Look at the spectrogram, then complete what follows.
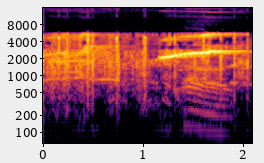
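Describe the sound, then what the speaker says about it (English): Applause sound effect in a short burst of clapping, with a whistle-like tone rising through it and talk running over the top. "No, we want the applause."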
